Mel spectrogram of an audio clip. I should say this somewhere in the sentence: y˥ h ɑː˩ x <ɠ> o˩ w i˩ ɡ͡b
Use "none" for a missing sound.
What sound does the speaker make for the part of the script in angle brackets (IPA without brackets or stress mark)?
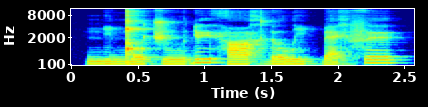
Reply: ɗ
